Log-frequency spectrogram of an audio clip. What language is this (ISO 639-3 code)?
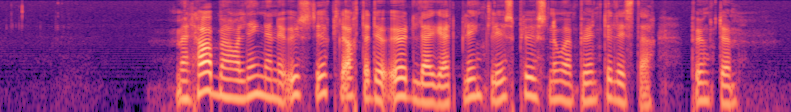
nor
